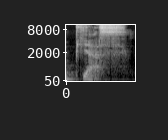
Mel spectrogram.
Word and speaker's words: piastre: t la piastre et la piastre était prononcée plutôt qu'on pias donc au québec on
